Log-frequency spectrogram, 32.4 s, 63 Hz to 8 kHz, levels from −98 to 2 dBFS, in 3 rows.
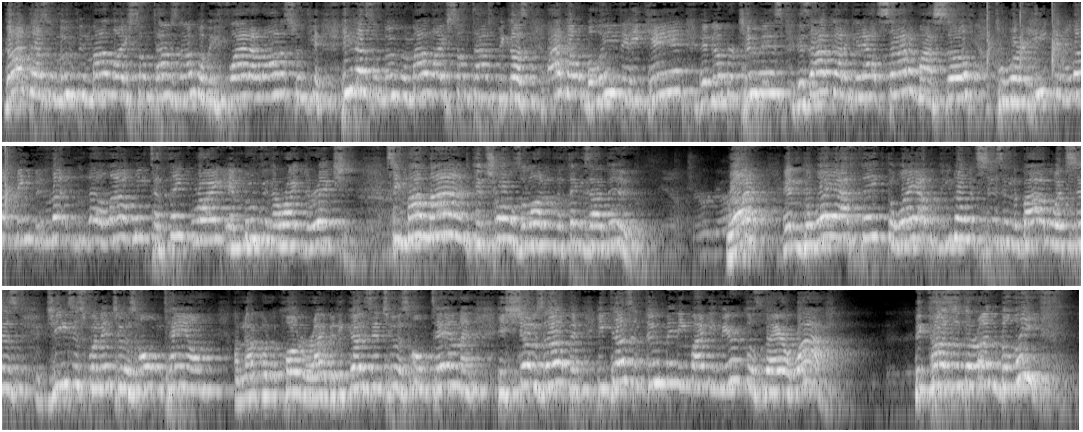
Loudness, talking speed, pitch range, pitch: -17 LUFS, 230 wpm, 265-320 Hz, 295 Hz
